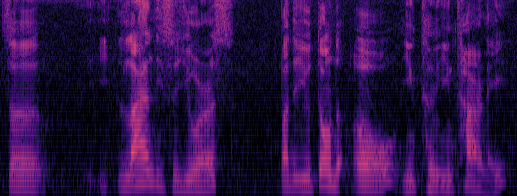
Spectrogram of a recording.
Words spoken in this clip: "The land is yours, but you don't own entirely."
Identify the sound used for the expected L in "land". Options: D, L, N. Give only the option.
L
